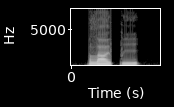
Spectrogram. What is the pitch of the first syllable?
falling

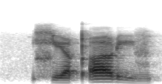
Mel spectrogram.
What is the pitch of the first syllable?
low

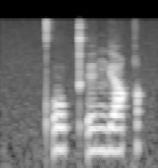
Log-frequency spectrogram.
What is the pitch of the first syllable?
low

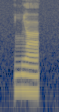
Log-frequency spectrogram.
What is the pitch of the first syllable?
low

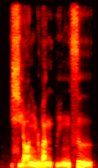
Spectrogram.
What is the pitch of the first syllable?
rising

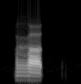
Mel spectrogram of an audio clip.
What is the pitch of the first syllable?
low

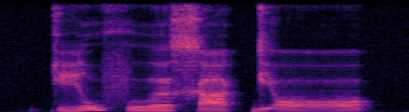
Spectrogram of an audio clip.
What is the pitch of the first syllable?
rising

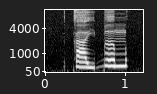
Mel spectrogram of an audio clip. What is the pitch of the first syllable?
low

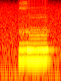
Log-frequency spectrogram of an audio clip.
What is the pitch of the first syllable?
high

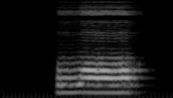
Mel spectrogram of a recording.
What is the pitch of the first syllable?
high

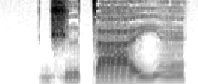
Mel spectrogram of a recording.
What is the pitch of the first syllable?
high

